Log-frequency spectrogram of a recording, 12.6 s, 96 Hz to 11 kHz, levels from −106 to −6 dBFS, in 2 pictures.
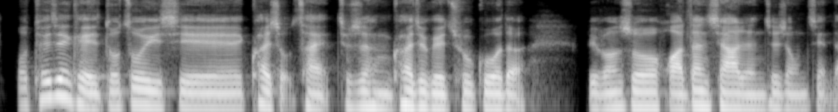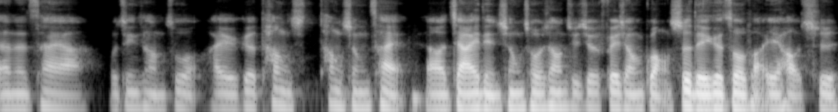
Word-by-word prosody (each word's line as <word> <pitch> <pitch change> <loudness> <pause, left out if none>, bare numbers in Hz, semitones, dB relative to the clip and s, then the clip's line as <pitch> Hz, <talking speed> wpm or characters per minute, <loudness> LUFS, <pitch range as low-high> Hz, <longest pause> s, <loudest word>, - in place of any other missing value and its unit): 我 130 - -5
推 170 +6 0
荐 190 -1 +5
可 135 -5 +3
以 110 - +5
多 115 +2 -2
做 125 +2 +2
一 120 - +4
些 110 -1 +1
快 - - +1
手 - - -2
菜， - - -1
就 - - -7
是 120 +1 0
很 110 -3 -1
快 125 +1 +3
就 120 0 +3
可 110 - +3
以 105 - +4
出 115 +3 -3
锅 110 0 +2
的， - - -1 0.4
比 110 - -3
方 110 +1 0
说 115 0 +3
滑 110 -1 +4
蛋 120 +4 +2
虾 115 -1 +4
仁 100 -1 -1
这 110 +1 -3
种 105 -1 -5
简 105 0 -9
单 105 +1 -8
的 105 0 -8
菜 110 +2 -8
啊， 100 -1 -7 0.2
我 105 - -17
经 110 +1 -11
常 105 -3 -12
做， 105 0 -13
还 110 -1 -9
有 105 - -6
一 105 - -11
个 115 0 -8
烫 125 -5 -9
生 - - -9
烫 125 -4 -10
生 110 -1 -6
菜， 115 - -2
然 105 - -4
后 - - +1
加 105 +1 +4
一 - - +1
点 105 -2 -1
生 110 +2 -3
抽 110 -2 -2
上 110 -1 -2
去 115 -1 -9
就 115 +1 -6
非 115 +1 -1
常 105 -1 -3
广 105 -2 -1
式 120 +2 +2
的 105 - +6
一 - - +5
个 110 - +4
做 105 0 +3
法 - - -3
也 105 -1 0
好 100 -2 -2
吃， 100 +2 -6
110 Hz, 340 characters per minute, -22 LUFS, 105-115 Hz, 0.4 s, 的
